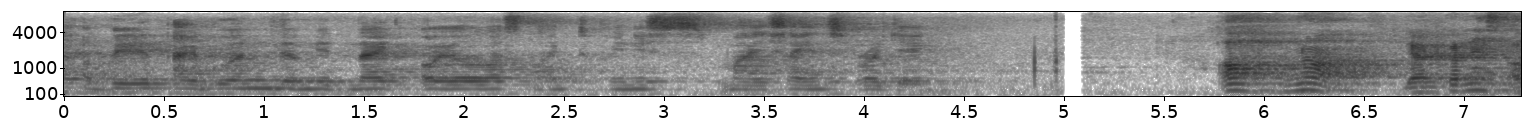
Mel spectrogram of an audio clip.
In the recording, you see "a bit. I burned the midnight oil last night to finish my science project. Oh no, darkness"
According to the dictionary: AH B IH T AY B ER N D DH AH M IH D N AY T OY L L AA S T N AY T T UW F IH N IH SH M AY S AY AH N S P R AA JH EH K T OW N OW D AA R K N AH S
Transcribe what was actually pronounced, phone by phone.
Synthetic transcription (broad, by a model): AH B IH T AY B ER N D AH M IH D N AY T OY L W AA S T L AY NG T UW F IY N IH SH M AY S AY AH N S P R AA JH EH K T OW N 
